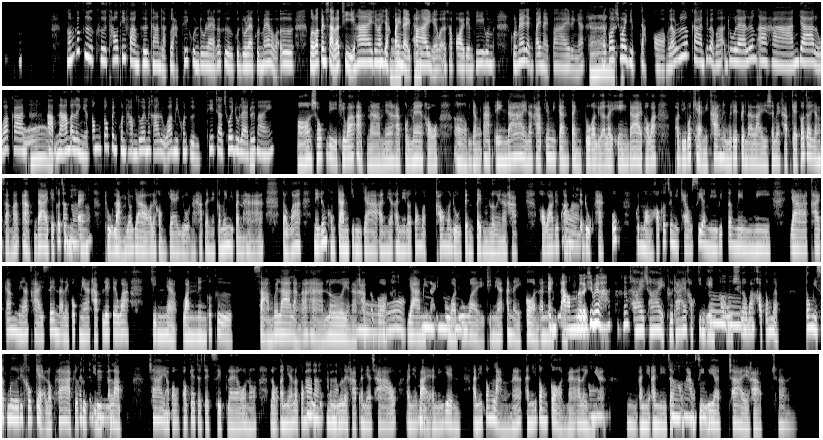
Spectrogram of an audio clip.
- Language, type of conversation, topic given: Thai, advice, คุณกำลังดูแลผู้สูงอายุหรือคนป่วยจนไม่มีเวลาส่วนตัวใช่ไหม?
- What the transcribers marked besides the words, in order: other background noise; tapping; drawn out: "โอ้โฮ"; laughing while speaking: "เลย ใช่ไหมคะ"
